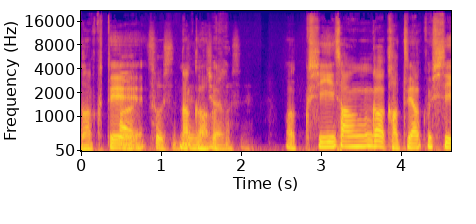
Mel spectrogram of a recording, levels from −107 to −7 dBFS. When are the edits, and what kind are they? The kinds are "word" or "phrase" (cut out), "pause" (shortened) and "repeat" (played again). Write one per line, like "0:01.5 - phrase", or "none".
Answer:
0:02.3 - pause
